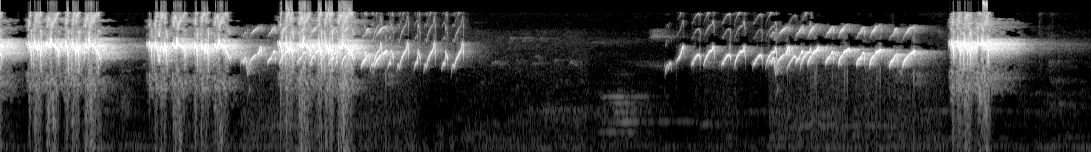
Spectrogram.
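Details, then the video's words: Three loud bursts of harsh, buzzy minivet chatter (mantenan, sepah), a short pause, then a rapid run of thin, rising whistles and one last shrill burst. The recording is training material for songbirds. "kumpulan suara burung mantenan (sepah) ribut!!"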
